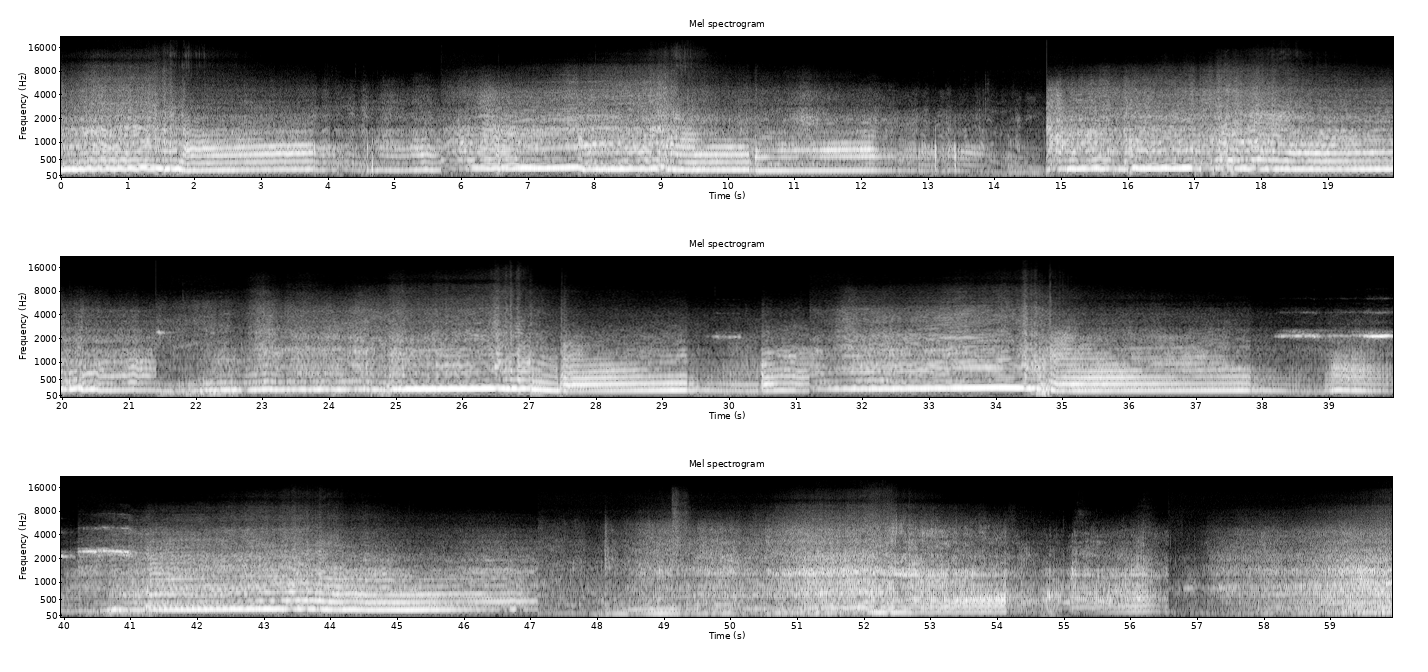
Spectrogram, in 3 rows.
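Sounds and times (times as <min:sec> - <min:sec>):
rally car engine revving: 0:00.0 - 0:59.9
tyre squeals: 0:21.4 - 0:22.6, 0:29.6 - 0:30.4, 0:38.1 - 0:41.4, 0:56.7 - 0:59.9.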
